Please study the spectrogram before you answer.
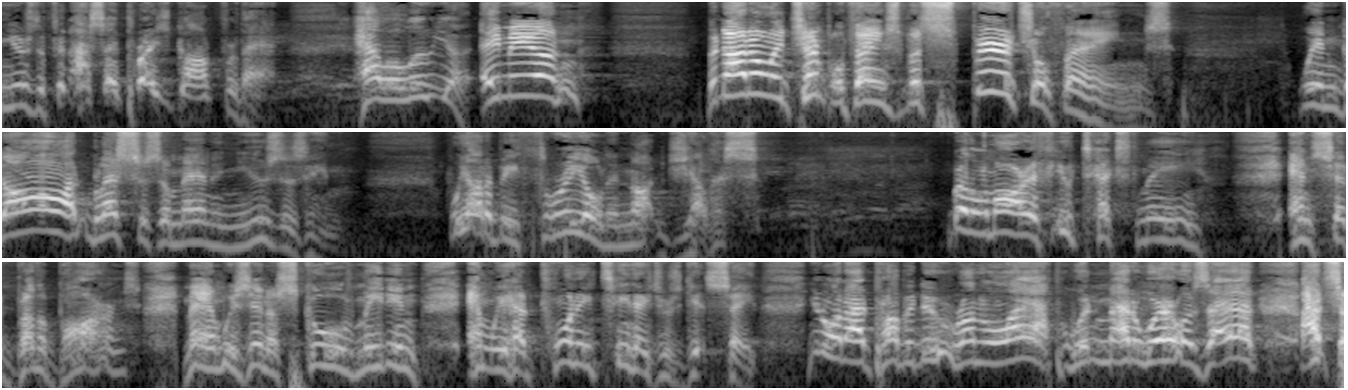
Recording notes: A sermon preached Sunday Evening, on May 28, 2023.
